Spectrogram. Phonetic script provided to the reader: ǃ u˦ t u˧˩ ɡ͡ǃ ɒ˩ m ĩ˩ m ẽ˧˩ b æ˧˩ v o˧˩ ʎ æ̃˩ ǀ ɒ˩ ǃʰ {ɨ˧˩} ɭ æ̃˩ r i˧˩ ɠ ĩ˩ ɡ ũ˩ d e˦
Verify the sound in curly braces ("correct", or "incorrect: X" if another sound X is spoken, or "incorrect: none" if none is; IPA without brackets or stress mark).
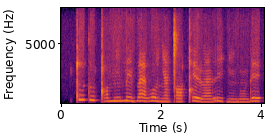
incorrect: e˧˩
